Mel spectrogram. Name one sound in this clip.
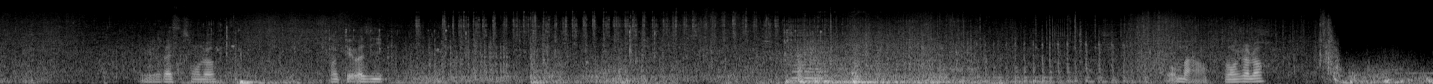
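Wind and waves rush around a sailing ship at sea.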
